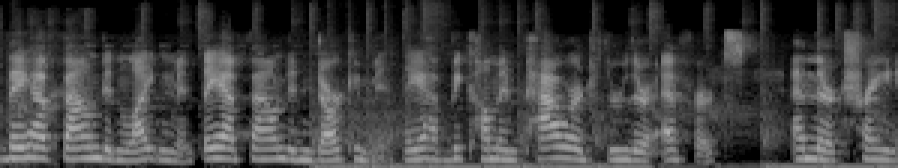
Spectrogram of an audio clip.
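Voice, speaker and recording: A woman with a fairly high pitch, music in the background. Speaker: religious teacher / preacher of a Sith-themed belief system. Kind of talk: sermon-style reading and commentary on a religious text, addressed to viewers.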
